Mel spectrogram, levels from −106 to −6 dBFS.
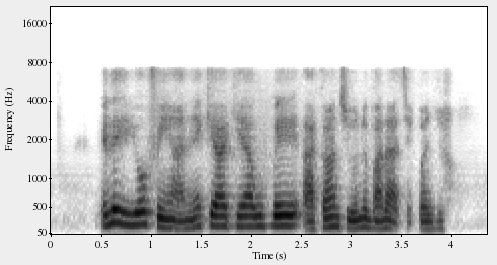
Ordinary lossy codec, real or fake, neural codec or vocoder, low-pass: none; fake; codec, 24 kHz, 0.5 kbps, DualCodec; 7.2 kHz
